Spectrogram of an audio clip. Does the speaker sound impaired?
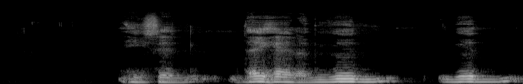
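Yes: Parkinson's disease; fallen 19 times in yard.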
